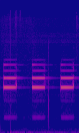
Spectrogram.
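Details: Defibrillator CPR metronome prompt tones from a Zenix hospital defibrillator/monitor during a timed CPR cycle, in an instructional video on pediatric and neonate use.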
